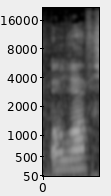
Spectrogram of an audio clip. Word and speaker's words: Olaf: Meter grabbed an Olaf. Is that how you say it? – Mm-hmm. Oh, okay. – Olaf stuffed toy and proceeded to perform...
